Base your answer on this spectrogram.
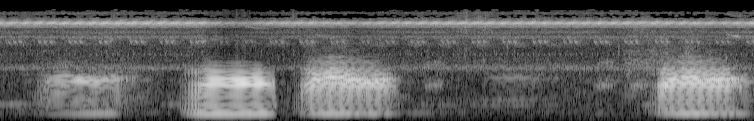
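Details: Countryside frogs (kodok bangkong) in Langsa, Aceh, Indonesia, recorded after rain: about five buzzy, cow-like croaks, two loud ones back to back and one after a pause, with fainter callers and a steady high drone.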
